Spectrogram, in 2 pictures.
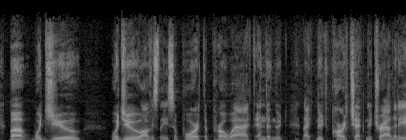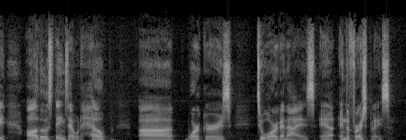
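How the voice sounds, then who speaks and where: A man with a normal speaking voice talks at a fairly slow pace and medium pitch with fairly even intonation, on a very clean recording with a silent background. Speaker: labor podcast host. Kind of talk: interview.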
